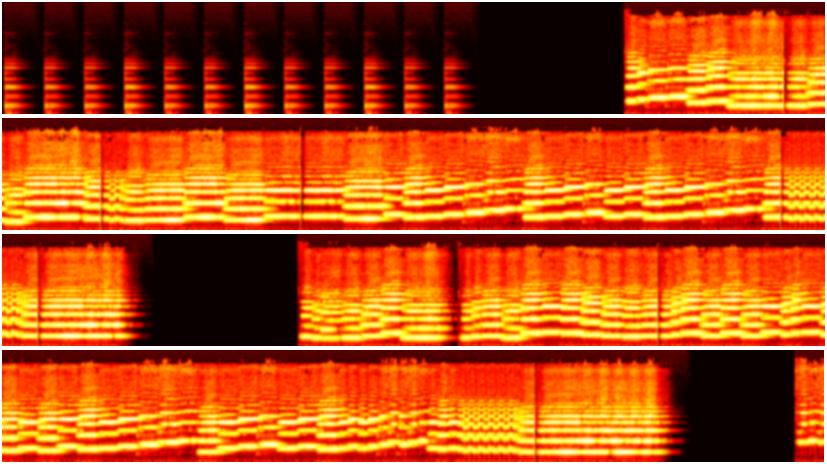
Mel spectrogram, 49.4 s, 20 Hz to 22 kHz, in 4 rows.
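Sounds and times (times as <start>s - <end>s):
two flutes playing a courante: 9.4s - 26.6s, 29.2s - 47.1s, 49.0s - 49.3s.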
